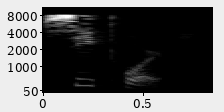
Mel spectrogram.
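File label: "seaport", English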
